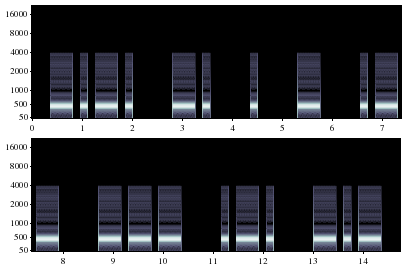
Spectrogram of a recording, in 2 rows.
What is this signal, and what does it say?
Morse code, heard as a keyed tone, about 8 wpm, spaced as for 6 wpm, 440 Hz. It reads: C NETWORK
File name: morse / headlines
